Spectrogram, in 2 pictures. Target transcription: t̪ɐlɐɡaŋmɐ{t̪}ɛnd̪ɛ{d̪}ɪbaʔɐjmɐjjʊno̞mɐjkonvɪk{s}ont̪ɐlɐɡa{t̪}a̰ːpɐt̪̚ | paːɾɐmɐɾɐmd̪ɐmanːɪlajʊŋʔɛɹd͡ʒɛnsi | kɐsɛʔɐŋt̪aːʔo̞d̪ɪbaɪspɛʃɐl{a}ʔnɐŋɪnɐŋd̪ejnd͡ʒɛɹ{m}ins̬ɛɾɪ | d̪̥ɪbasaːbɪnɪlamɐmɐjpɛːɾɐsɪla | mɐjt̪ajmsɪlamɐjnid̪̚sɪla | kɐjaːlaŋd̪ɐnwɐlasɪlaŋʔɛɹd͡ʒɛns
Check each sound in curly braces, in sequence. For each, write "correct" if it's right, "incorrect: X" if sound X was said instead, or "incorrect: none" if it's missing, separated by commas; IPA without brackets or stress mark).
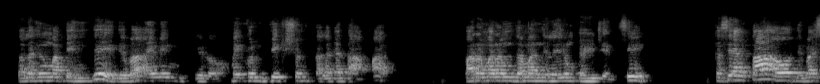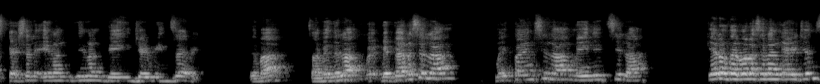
correct, correct, incorrect: ʃ, incorrect: d̪, incorrect: i, correct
